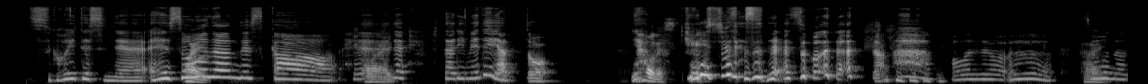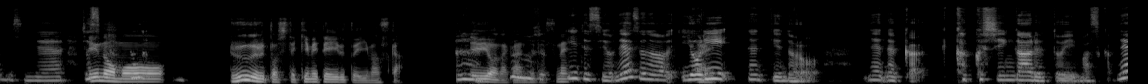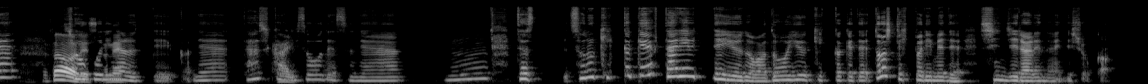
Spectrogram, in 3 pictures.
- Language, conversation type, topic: Japanese, podcast, 自分の強みはどのように見つけましたか？
- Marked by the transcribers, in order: laughing while speaking: "厳しいですね。そうだった"; chuckle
